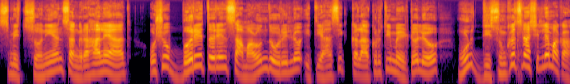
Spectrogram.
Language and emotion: Goan Konkani, surprised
